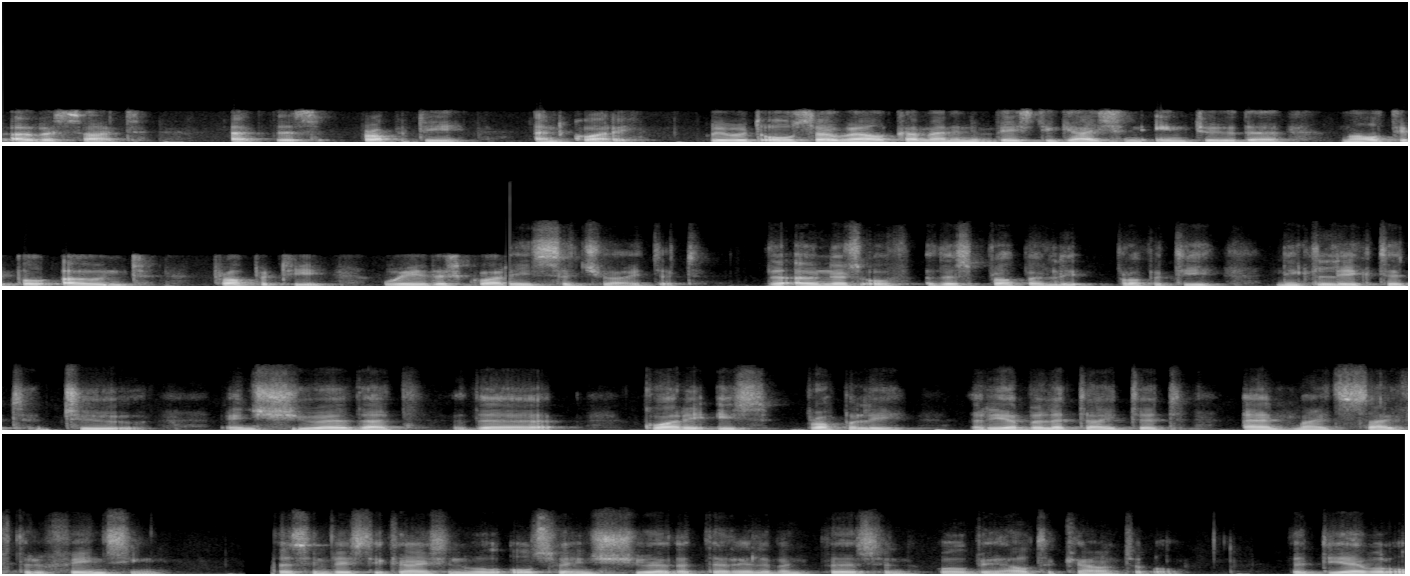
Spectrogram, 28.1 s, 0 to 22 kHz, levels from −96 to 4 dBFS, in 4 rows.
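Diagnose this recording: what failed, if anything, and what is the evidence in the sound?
The first 9.57 s sound dull and narrow, with nothing above 4.8 kHz. A faint new noise floor sits far below the signal, with no level jump. At 9.57 s a 20 ms gap leads to fuller sound. At the capture stage, this is likely an input switched to a poorer device.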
